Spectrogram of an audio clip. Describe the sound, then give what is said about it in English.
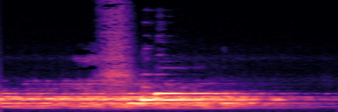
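A phone being reset emits a sustained, harmonic electronic tone that swells slightly in the middle and then fades away. “What the fuck was that? Oh, I was resetting my phone.”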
